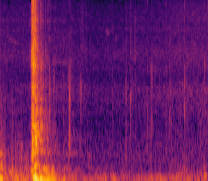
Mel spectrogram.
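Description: The rear hatch of a Volkswagen New Beetle slammed shut: one loud, sharp slam about a third of a second in.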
